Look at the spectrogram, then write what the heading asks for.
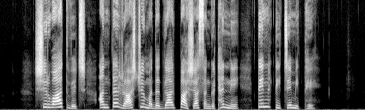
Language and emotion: Punjabi, neutral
